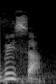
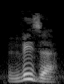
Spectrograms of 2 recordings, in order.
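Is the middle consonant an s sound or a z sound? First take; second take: s sound; z sound. First: The middle consonant is an s sound. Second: The middle consonant is a z sound. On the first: The speaker calls it wrong. "注意不要读visa" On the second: The speaker calls it right. "中间发z 的声音"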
